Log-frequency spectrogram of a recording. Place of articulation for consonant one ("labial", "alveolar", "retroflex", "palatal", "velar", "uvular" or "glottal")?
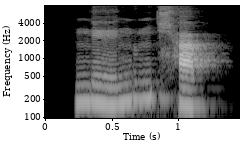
velar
